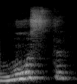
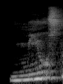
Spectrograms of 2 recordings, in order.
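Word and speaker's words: musst: ठीक है, म्यूस्त मत पढ़ लेना, क्योंकि म्यूस्त तब पढ़ते जब यू उमलाउट हो, जब 2 डॉट ऊपर आ जाता है ना यू के, तो उसको नीचे से आवाज से पढ़ते म्यूस्त, पर यहाँ पर यू उमलाउट नहीं है तो मूस मूस्त ऐसे पढ़ेंगे।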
